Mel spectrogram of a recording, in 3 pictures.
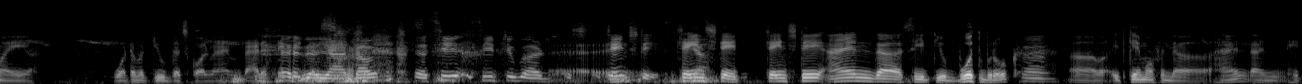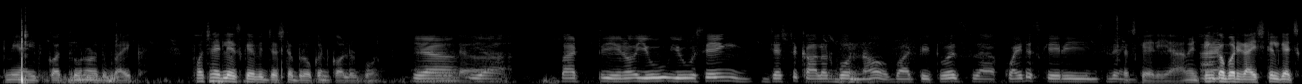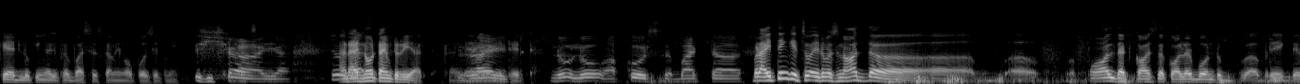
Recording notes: We recorded this episode on the banks of river Badra in Kalasa when we went on a bike trip a couple of weeks ago.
